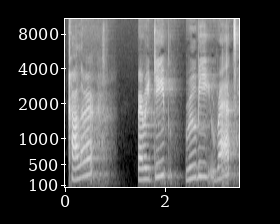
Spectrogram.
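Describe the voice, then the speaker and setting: A woman giving a formal wine tasting assessment as a competition contestant, deliberate and hesitant, in short phrases with pauses. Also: on the high side, fairly bright tone. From Vietnam. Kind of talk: spoken wine tasting assessment before judges. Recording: echoey hall with long reverb.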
